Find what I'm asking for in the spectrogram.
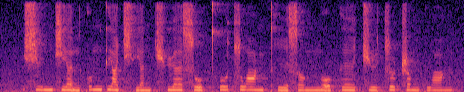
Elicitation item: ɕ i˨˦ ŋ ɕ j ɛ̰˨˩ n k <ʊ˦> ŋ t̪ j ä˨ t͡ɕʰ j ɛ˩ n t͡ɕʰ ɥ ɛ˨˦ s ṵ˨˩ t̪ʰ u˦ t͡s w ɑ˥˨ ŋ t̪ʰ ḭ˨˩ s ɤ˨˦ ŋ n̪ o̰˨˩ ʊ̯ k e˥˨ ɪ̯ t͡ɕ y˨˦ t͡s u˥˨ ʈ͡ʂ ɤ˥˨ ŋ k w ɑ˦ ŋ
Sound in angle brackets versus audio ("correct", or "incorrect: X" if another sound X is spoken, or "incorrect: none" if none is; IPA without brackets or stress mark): correct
